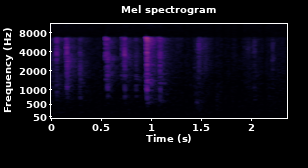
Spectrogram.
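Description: Faint computer keyboard keystrokes: about half a dozen separate taps, most in the first second and a last one about a second and a half in.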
